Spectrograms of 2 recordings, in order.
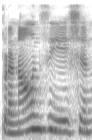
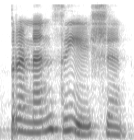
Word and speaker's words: pronunciation: இதை நம்ம எல்லாரும் ப்ரொனவுன்சியேஷன் சொல்லிட்டு இருக்கோம். பட் இட் is correctly ப்ரொனவுன்ஸ்ட் ஆஸ் ப்ரனன்சியேஷன். Because நல்லா நோட் பண்ணிக்கோங்க, ப்ரொனவுன்ஸுக்கு NOUN வரும், இங்க பாத்தீங்கன்னா அந்த ஓ கிடையாது.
